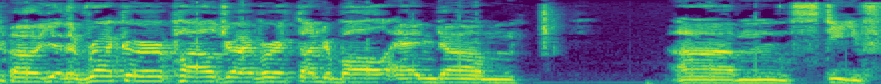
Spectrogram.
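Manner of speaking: hesitant, halting, stalling delivery with long drawn-out um. Imitating the other speaker listing villains: imitating the other speaker's voice. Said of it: "was that your impersonation of my voice?".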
